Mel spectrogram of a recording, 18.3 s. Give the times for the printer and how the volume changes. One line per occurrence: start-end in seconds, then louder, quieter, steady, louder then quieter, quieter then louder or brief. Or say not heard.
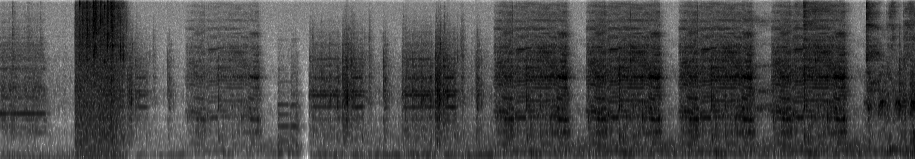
0.0-18.2 louder.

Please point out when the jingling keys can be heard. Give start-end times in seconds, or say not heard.
1.4-2.5.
